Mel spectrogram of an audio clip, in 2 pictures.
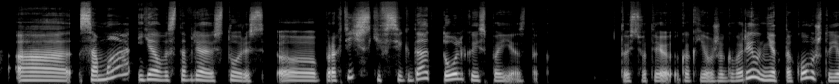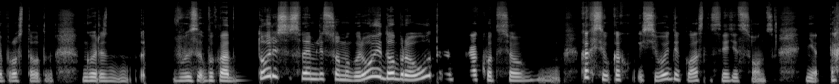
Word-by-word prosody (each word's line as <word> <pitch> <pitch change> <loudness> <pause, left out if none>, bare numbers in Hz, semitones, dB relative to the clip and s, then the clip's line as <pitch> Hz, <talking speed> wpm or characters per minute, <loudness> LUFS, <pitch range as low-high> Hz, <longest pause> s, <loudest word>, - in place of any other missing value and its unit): Э, 190 -2 +4
сама 225 - +5 0.2
я 215 0 +2
выставляю 200 -1 0
сторис, 180 0 -1
э, 180 -1 +1
практически 195 - +1
всегда 205 +8 +1
только 235 0 +3
из 185 - -1
поездок. 170 0 -7 0.7
То - - -6
есть - - -3
вот - - -9
я - - +2
как - - -8
я 75 - -2
уже 160 - -5
говорила, 185 - 0
нет 195 -6 +1
такого, 270 - 0
что 225 - -4
я 165 -1 -2
просто 170 - -4
вот 75 - -7
вы - - -15 0.3
говорю 170 -1 -1
зд 155 -1 -11 0.4
выс 175 0 -2
выкладываю 175 0 0
сторис 360 - +3
со - - +1
своим 260 -2 +2
лицом 240 -3 -1
и - - -1
говорю: 190 0 +2
"Ой, 365 +1 +4
доброе 255 -8 +5
утро, 295 - 0 0.2
как 220 0 -2
вот 190 0 -3
всё, 180 -2 -2
м, 190 +5 -14 0.2
как 325 - +4
всё, 215 - +2
как 220 -2 -2
и - - -9
сегодня 230 +6 +1
классно 180 -2 -4
светит 165 -2 -5
солнце". 80 - -8 0.3
Нет, - - -6
так - - -3
195 Hz, 190 wpm, -22 LUFS, 175-235 Hz, 0.7 s, сама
